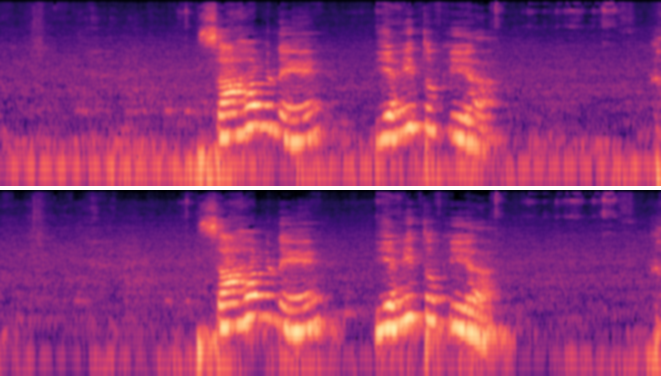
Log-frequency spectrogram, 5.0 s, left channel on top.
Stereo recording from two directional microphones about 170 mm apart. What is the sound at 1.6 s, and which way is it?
A man's voice, 45° left (ahead or behind).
